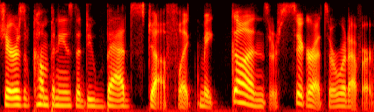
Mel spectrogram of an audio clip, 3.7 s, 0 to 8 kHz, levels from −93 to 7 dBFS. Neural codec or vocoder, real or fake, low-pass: none; real; 7.2 kHz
